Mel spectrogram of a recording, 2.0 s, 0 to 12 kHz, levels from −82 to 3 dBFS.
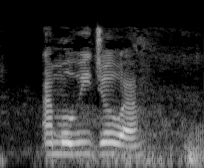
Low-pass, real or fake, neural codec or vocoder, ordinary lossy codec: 7.2 kHz; real; none; Opus, 64 kbps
